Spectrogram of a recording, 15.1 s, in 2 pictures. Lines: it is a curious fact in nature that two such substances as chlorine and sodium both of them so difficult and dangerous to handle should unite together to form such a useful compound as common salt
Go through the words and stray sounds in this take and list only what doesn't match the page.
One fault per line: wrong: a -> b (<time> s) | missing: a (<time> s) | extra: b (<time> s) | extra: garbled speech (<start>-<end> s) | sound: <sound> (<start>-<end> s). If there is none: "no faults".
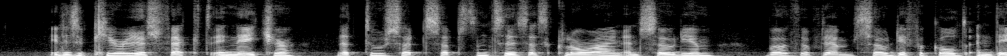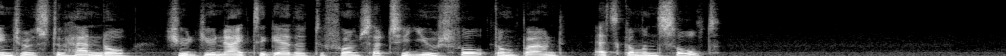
no faults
